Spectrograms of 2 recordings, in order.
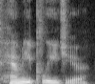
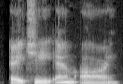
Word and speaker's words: hemiplegia: described in the textbook the first one is hemiplegia h-e-m-i-p-l-e-g-i-a hemiplegia refers to one half of the body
